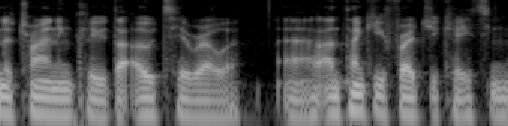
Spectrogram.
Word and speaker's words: Aotearoa: So when I'm going to try and include that Aotearoa.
